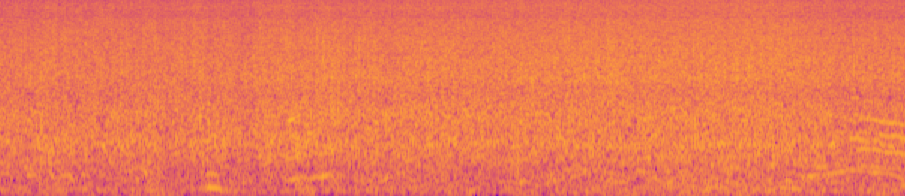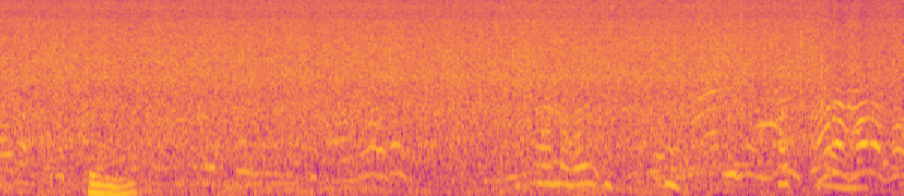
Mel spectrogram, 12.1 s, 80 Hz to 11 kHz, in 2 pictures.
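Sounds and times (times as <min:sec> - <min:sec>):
fountain water splashing: 0:00.0 - 0:12.0.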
